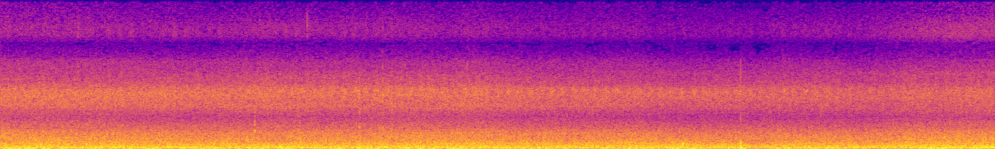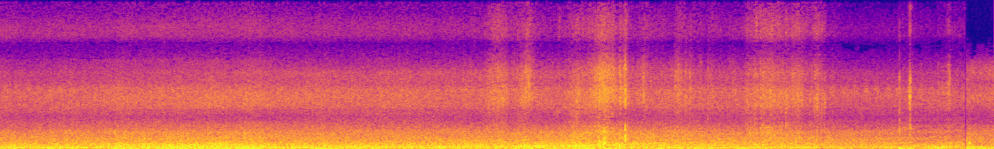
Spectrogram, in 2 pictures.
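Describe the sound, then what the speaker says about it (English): At high tide, waves surge into a sea cave below a hillside, a faint, distant, continuous wash of surf roaring steadily under wind noise, with no voices. "it's high tide, water rushing in there"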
